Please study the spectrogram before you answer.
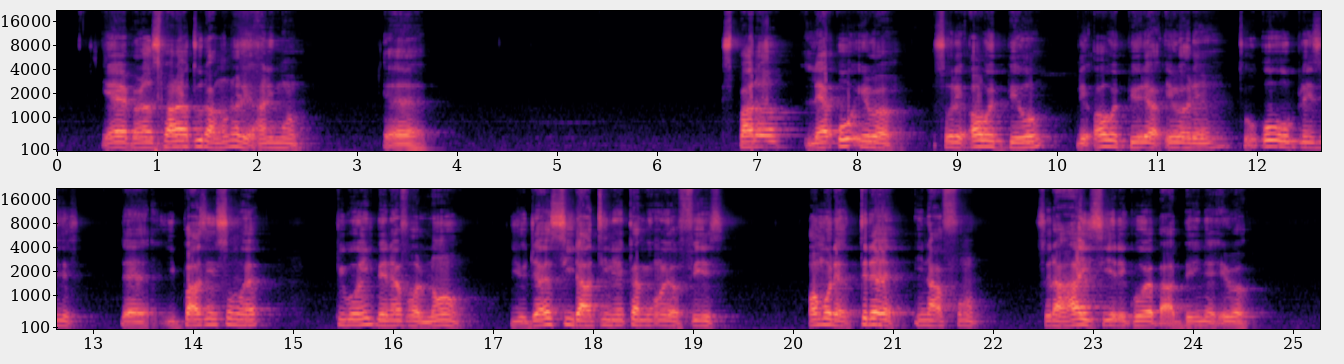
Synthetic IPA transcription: jɛbɛɾɔspaɾatudawɔ̃nɔɾeʔanimɔ | ɛ̰ | spaɾɔlɛʔoʔeɹɔ | soɾeʔɔwebel | deʔɔwebeldɛʔeɹɔdɛ̃tʰo̰ooples̬is | dɛjupas̬ĩnsɔ̃mwɛ | pipoĩnbɛ̃nɛfɔlɔ̃ŋ | jud͡ʒɛsidatĩnɛ̃kamĩɔ̰̃njɔfes | ɔmodɛtɾɛĩnafɔ̃n | sodaɦajusieɾeɡowɛba̰beĩnɛʔḛɹɔ

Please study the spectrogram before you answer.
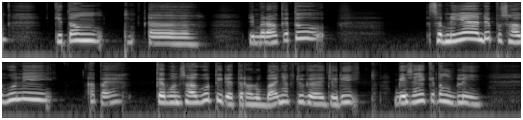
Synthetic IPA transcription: kit̪ɔŋ | ə | diməɾaukit̪u | səbənərɲadiapusaɡuni | apaja | kabɔnsaɡut̪idaʔ̚t̪ərlalubaɲak̚d͡ʒuɡad͡ʒadi | bias̬aɲakit̪ɔŋbəli

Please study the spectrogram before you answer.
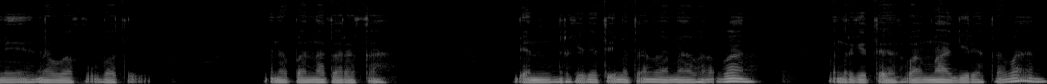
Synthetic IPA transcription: meminaβakbat | minapanːataɾaka | bia̰nɾekḛɡetḭmata̰namaβaβan | ba̰nɾeketeβamaɡiɾiataβan

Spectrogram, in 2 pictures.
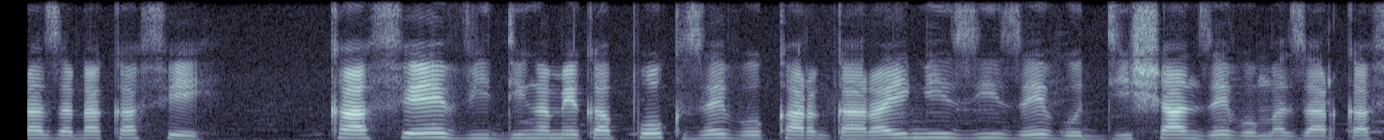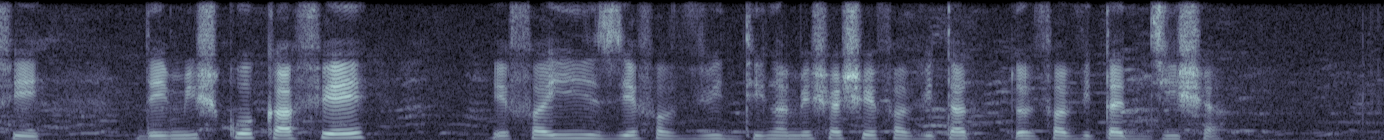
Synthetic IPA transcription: azanəkafe | kafevid̪iŋəmekapokuzajvokaɾaŋɡaɾajŋizizejvod̪iʃanizajvomazaɾikafe | d̪emiʃi̥kuəkafe | efəiziefəvid̪iŋəmeʃaʃefəvit̪favit̪ad̪iʃə

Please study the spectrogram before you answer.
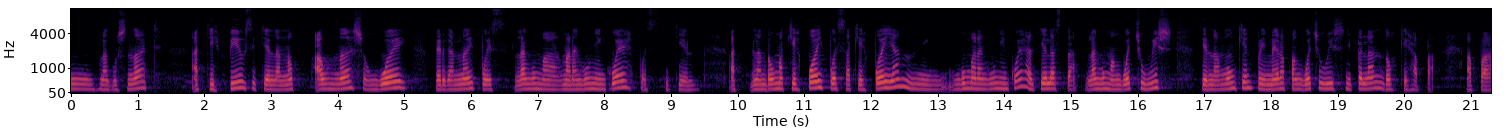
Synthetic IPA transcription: ulaɡusnət̪ʲ | a̰t̪ʲihpiwsit̪ʲjelanop̚ | a̰wnəʃoŋɡʷej | peɾoɡanəjpwes | laŋɡumamaɾaŋɡuɲiŋkʷehpwesːit̪jel | land̪omakjehpəjpwesakjehpəjaniŋɡumaɾaŋɡuɲiŋkʷehalt̪jelast̪a̰laŋɡumaŋɡʷwet͡ʃuwiʃ | t̪jelnamoŋkjenpɾimeɾapaŋɡʷet͡ʃuwiʃɲipeland̪ohkeɦapa̰ | apa

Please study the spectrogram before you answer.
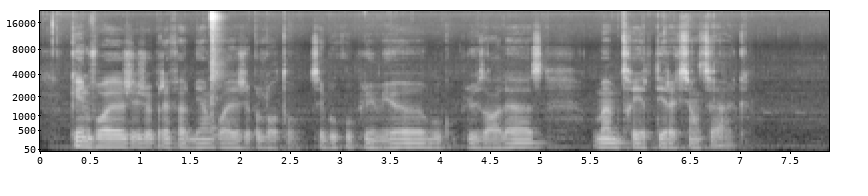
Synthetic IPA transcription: kɛnvwæjæʒeʒəpʁefɛɾbjæ̃vwæjæʒebəlːot̪osebukuplymjøbukuplyzælæzwmæmət̪xəjːəɾd̪iɾɛksjɔ̃t̪a̰ʕə̰k

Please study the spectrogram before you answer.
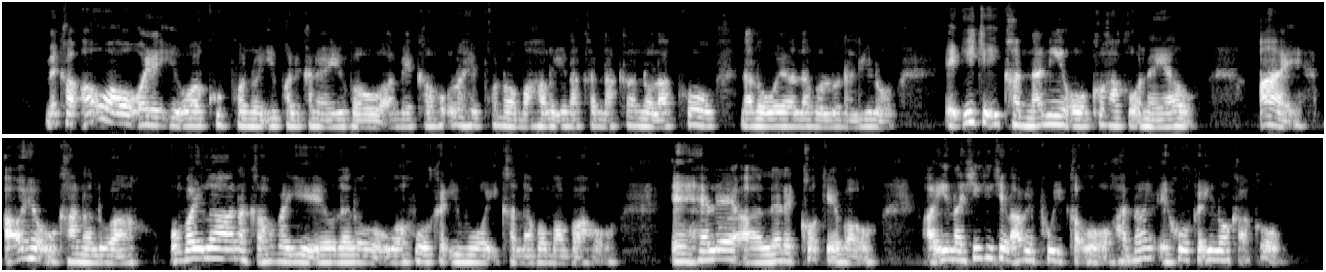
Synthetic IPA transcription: mekʰəʔaʔuaoʔojəʔioakʰupʰonoʔipʰalekʰanəijvawə̰mekʰəɦoʔo̰loɦepʰonoəməɦaloinakʰənakʰənolaːkʰonaloojəlɐvɐlunəlilo | eʔikeikʰənɐniokʰoɦakoʔo̰najɐw | ajaʔoɦeo̰ʔukʰanəluə | ovajlanakʰaɦovaʔieolɛlouəhuəkəʔimoḭkʰəlavɐmavaho̰ | eɦɛlealɛlekʰokʰevaw | ʔa̰ʔinahikikelavipʰuikʰaʔṵʔo̰hɐnəehuəkəinookʰaːkʰo̰w

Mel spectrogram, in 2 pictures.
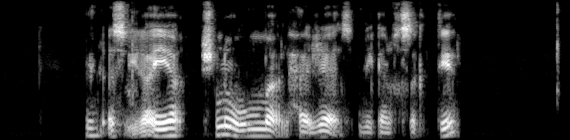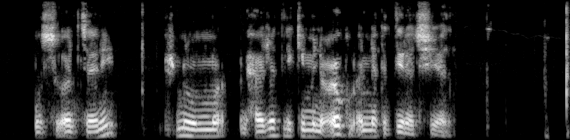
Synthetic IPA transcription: ʒuʒd̪əlʔə̰sʔə̰læ̰həjːæʃnuhʊmːæ̰lħaʒæt̪likænxə̥sˤːəkd̪̥iɾ | wəsːʊ̰ʔælt̪æni | ʃnuhʊmːæ̰lħaʒːæt̪likæjmənʕʊkmʔə̰nːəkd̪ːiɾhæd̪ʃjhæ̰d̪æ

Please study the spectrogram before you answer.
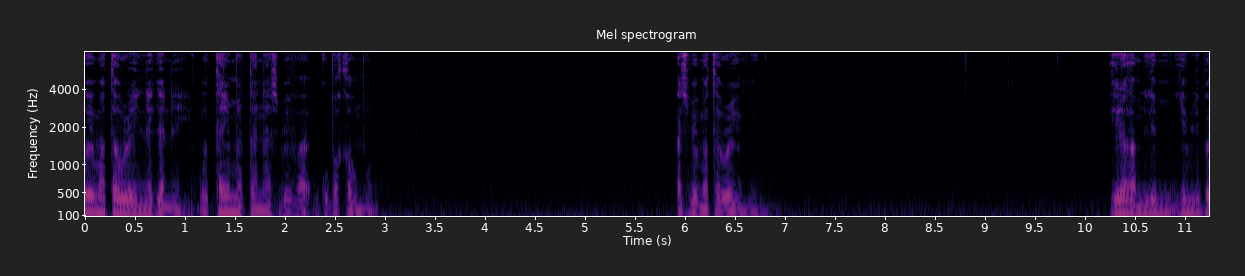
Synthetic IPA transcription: bematawɾajneɡaneo̰tajɾmaatanasbeβaɡubakawmun | as̬bematawɾajmun | iɾaɡamlimjemliba

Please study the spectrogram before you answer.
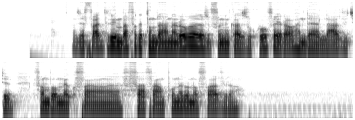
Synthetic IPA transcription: zafad̪iɾembafakat̪uɳɖ͡ʐaanaɾewfaivuniŋkazukufaiɾawɦand̪ealavit͡ʃefambamaku̥fafafaːmpʰunaɾenawfaviɾaw

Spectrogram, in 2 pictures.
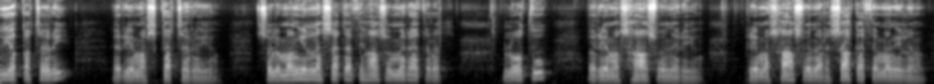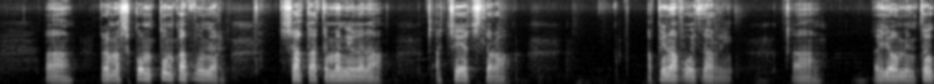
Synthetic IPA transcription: ujakat͡ʃeɾi | eɾiemaskat͡ʃeɾojo | so̞lemaŋilenasakateɦasuomeɾeataɾa | lo̞tu | e̞ɾiemashasuneɾejo | ɾiemashasunaɾesakatemaŋilena | a | ɾemasko̞mtumkapuneɾ | sakatemaŋilena | a̰t͡ʃe̞t͡ʃtaɾa | pinapojtaɾi | a | ejominto

